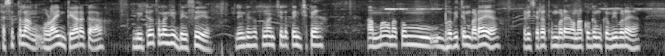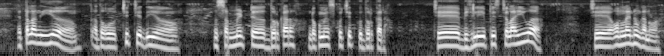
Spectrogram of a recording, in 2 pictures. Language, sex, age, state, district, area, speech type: Santali, male, 30-45, Jharkhand, Bokaro, rural, spontaneous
